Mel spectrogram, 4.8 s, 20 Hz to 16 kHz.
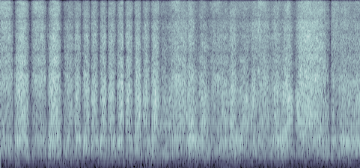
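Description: Fingers and nails scratch and rub hard across the hollow lid of an orange Hermès cardboard box. The result is a fast, irregular stream of dry, raspy strokes with a bright, hissy edge and a hollow midrange tone near 620 Hz. The strokes run separately at first, then blur into a near-continuous rasp.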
